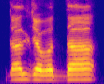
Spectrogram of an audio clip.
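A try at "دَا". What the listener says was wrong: দাল, দাল দাল পড়বেন না। দাল 1 নম্বর তাকিতে আমরা পড়েছি, দাল 3 আলিফ টান দিয়ে পড়েছি। তো এরকম এখানেও 3 আলিফ টান দিয়ে পড়তে হবে। দাল জবর দা।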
